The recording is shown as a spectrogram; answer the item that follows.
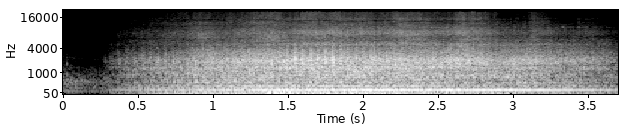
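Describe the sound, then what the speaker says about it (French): A water-bombing firefighting helicopter's engine and rotor drone swell in from quiet to a steady, loud roar, with a low hum throughout. "comment fonctionnent ces hélicoptères bombardiers d'eau?"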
